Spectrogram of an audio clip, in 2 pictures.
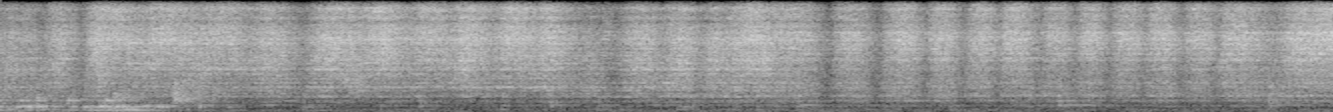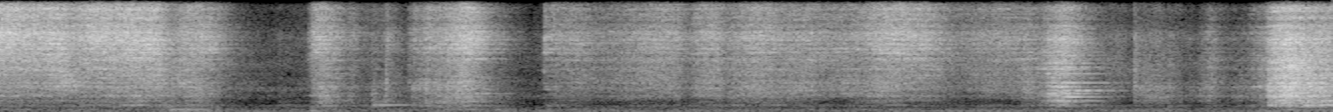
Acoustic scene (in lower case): kitchen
